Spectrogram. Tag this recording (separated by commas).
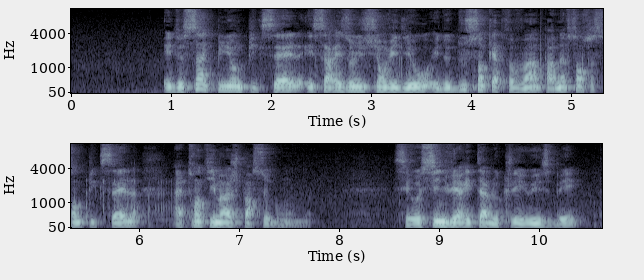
Speech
